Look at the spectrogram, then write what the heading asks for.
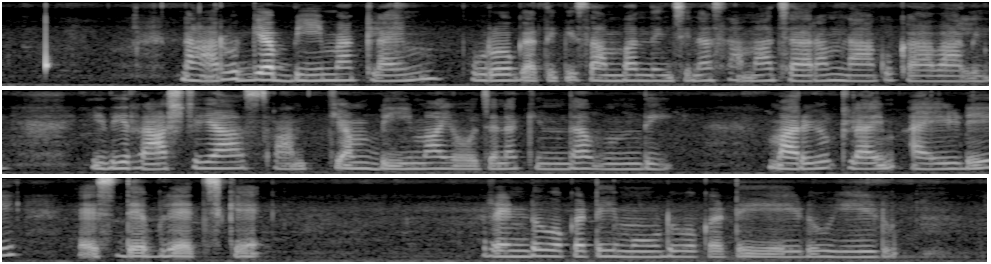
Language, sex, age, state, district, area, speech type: Telugu, female, 30-45, Telangana, Warangal, rural, read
